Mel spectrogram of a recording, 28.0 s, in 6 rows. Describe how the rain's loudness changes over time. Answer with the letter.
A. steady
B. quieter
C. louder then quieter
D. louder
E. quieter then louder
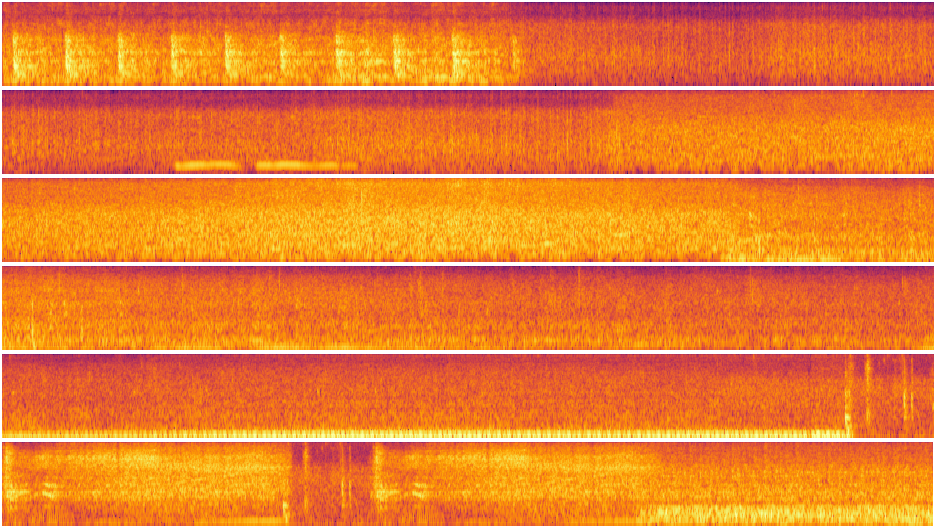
C.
